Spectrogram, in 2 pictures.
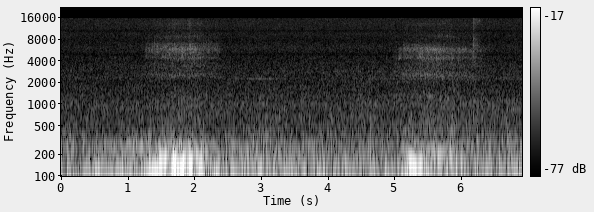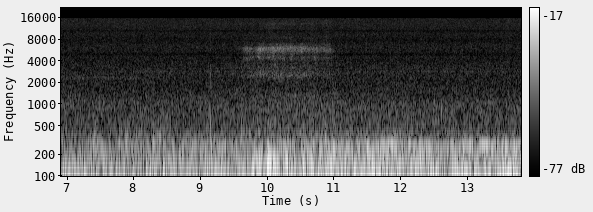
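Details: Snoring: three low, rumbling snores about 4 seconds apart, each with a short wheezy hiss, against a steady background hum; regular snoring.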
